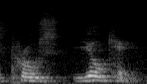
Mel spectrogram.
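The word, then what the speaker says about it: προσευχή: Prayer in the Greek, the word is prosyoke. Prosyoke is spelled P-R-O-S-E-U-C-H-O.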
